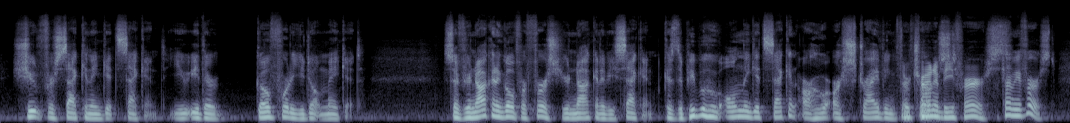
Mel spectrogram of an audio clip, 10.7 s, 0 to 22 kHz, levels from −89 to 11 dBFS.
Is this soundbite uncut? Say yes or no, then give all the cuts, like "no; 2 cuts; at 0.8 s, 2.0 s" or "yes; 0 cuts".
yes; 0 cuts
